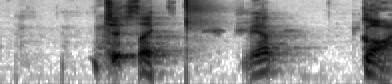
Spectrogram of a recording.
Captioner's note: snap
